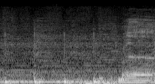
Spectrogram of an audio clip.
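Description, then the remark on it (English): A long, loud, croaking burp into a microphone rumbles low with a few rhythmic pulses, then jumps higher in pitch near the end. No words are spoken. “Guys, no burping in the microphones.”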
